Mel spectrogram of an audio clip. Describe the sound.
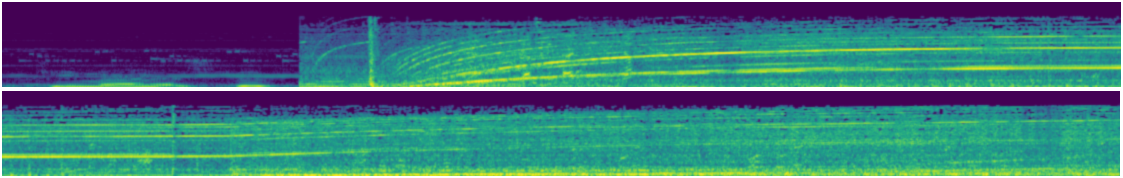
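An aircraft engine spools up for takeoff: after a brief low rumble, a whine rises sharply in pitch and then settles into a loud, sustained roar that thickens further midway and carries on to the end.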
